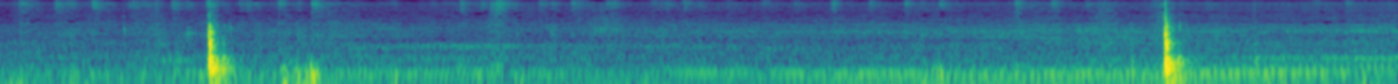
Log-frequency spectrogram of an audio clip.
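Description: A wooden board is folded down and thumps into place.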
